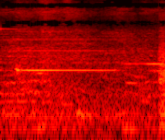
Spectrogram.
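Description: Elevator arrival chime: one steady electronic tone lasting about a second, sounding as the hall lantern lights to announce the car's arrival, over quiet background music.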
